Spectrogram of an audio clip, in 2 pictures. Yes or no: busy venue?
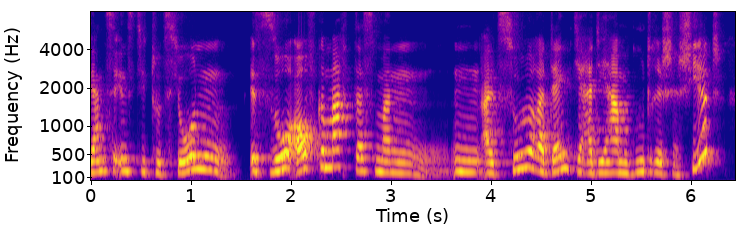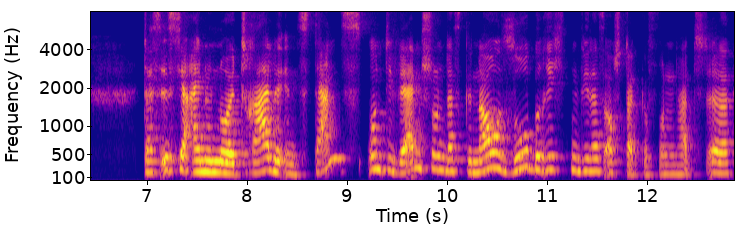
no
